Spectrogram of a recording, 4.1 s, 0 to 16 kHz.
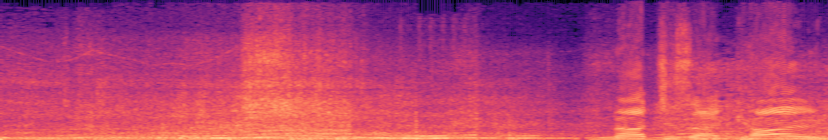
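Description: A drift car slides sideways through a run at D1GP Malaysia, engine droning steadily with tyre squeal and revving shifts near the end, all under continuous commentary.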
